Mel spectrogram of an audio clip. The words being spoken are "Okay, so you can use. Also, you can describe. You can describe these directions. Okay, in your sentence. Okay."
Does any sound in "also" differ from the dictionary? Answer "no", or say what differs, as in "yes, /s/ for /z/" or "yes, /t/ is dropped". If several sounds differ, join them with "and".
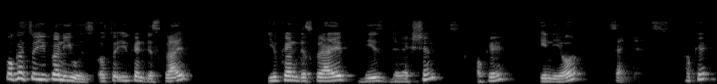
yes, /l/ is dropped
